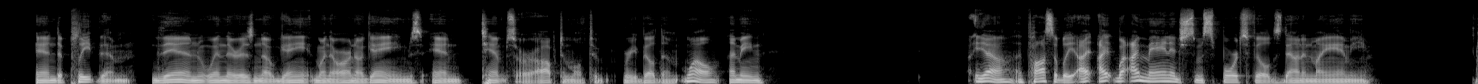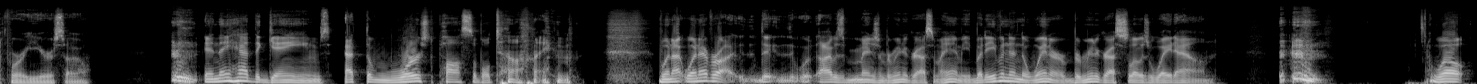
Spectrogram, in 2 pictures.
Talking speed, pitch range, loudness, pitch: 150 wpm, 80-115 Hz, -20 LUFS, 95 Hz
